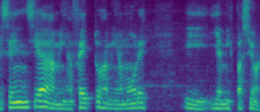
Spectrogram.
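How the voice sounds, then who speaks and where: Here a man talks at a fairly slow pace. He has a normal speaking voice. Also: very clean recording, silent background. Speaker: leadership trainer. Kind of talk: interview.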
